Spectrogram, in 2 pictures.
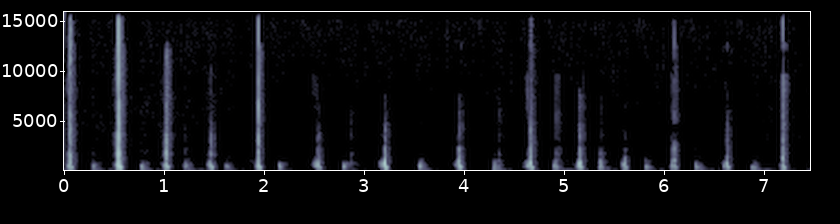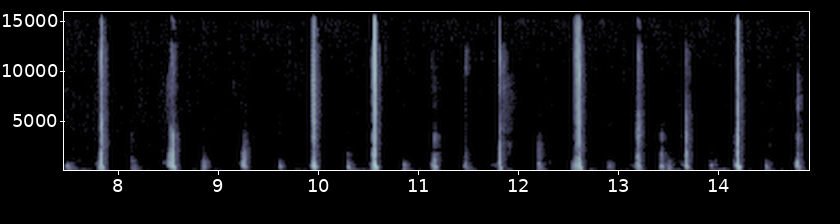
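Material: Foam.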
